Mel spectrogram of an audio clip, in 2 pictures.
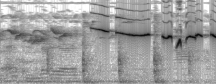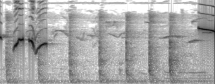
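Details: Oriental magpie-robin song used as a lure for wild kacer in the forest and to raise a kacer's excitement. Rapid bursts of bright, warbled whistles, some sliding and looping, are broken by clicking notes and end on a high whistle.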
